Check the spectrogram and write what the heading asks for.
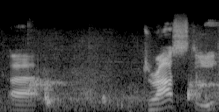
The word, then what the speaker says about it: Drosty: Amelia Drosty, like Frosty.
